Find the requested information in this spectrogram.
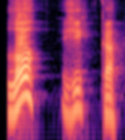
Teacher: Lógica é uma palavra proparoxítona, portanto acentuada na antepenúltima sílaba, seria a sílaba tônica.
